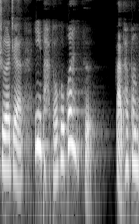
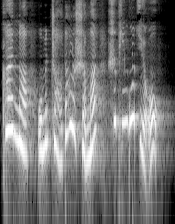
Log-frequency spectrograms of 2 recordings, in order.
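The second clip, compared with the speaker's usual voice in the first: put-on high, excited child fox voice; loud excited call; 6 semitones higher than usual. A narrator's reading. Littlest fox showing dad the cider he found, loud excited call. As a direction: cry out the discovery, pitched way up. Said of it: "他大声说".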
